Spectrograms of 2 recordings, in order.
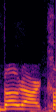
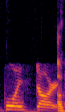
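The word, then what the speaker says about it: Bois D'Arc: It's pronounced Bodark, but it's spelled Boys Dark.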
